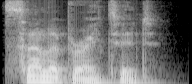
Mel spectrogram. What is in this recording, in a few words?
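"celebrated", British English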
